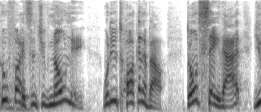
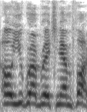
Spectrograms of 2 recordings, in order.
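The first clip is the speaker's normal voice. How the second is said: ordinary talk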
